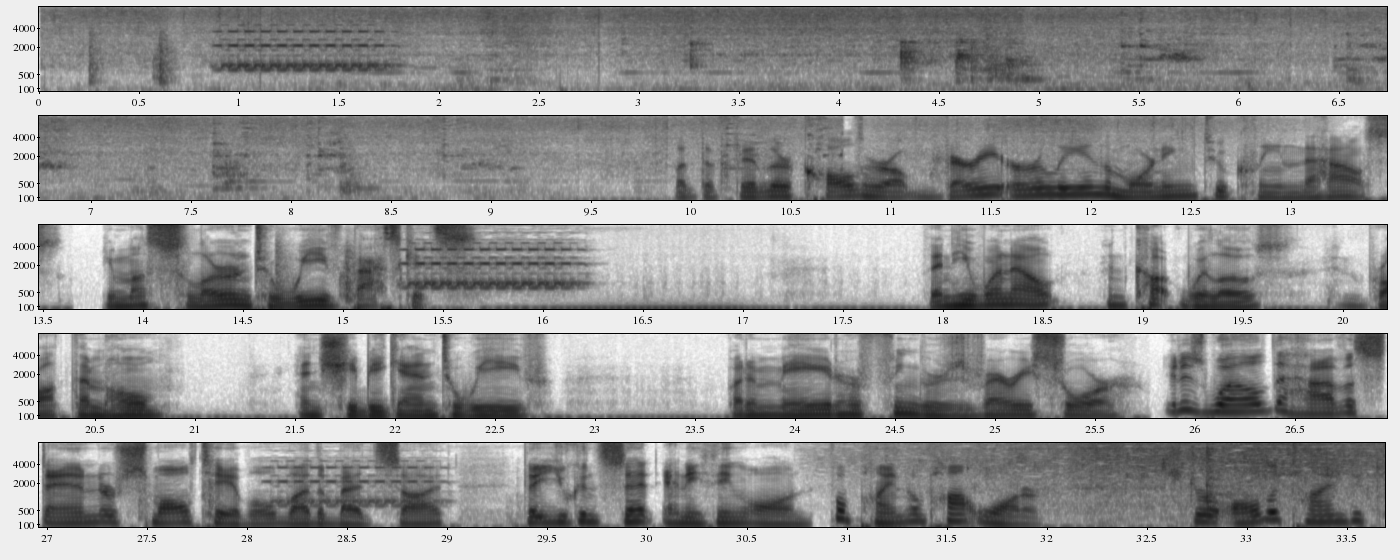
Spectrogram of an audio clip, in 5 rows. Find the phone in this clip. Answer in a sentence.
The phone can be heard from 0.2 to 2.2 s, from 14.7 to 16.2 s and from 27.4 to 29.4 s.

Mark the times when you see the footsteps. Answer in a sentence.
You can't hear the footsteps here.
